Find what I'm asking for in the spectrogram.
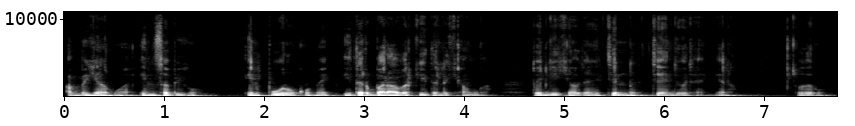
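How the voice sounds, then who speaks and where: A man's voice: medium pitch, brisk, warm tone, slightly rough. A man teaching a math lesson step by step, asking questions and answering them himself, with frequent "ठीक है" and "देखो".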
